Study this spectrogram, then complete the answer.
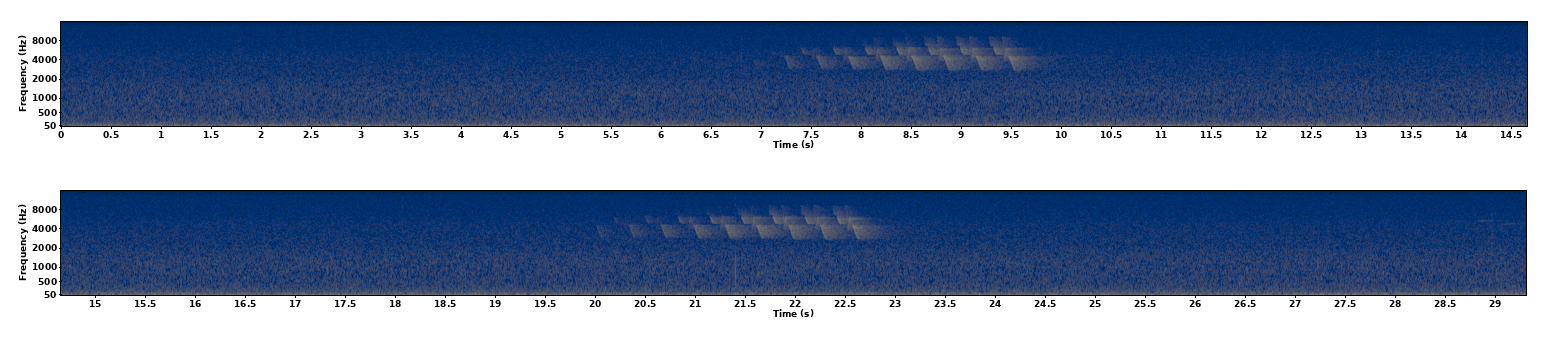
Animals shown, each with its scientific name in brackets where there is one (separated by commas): Black-throated Green Warbler (Setophaga virens), Ovenbird (Seiurus aurocapilla)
